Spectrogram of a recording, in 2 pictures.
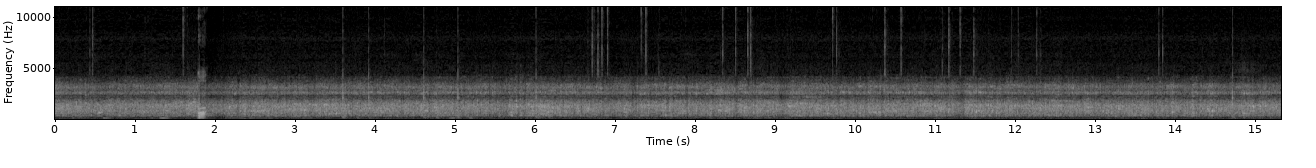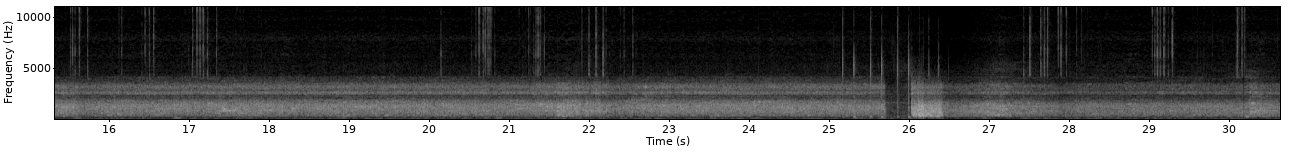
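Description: CB transceiver receiving the 27 MHz band through its speaker: steady static and interference with faint, unintelligible voices of stations in it, while the dial is tuned across the band. The noise reducer does not clear the interference. About 26 seconds in the sound drops out for a moment, then comes back with a louder burst.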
